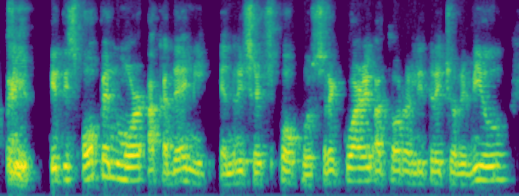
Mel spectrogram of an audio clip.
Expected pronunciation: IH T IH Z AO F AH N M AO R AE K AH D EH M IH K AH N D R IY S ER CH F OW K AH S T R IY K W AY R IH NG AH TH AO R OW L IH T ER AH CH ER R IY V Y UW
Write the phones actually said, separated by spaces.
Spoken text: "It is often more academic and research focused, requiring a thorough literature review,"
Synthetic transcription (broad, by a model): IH T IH S AO P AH N M AO R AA K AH D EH M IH K AH N D R IY S ER CH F OW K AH S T R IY K W AY R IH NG AH T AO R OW L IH T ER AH CH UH R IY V Y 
